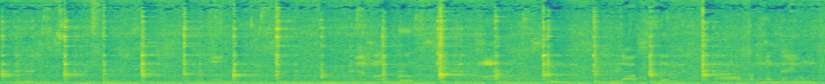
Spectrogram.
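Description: Metal tools clank and knock sharply against metal.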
